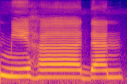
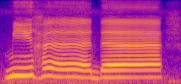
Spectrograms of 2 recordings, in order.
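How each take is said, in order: First: The word ends with a final n sound. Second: The word ends in a long vowel without n. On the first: The speaker calls it wrong. "bukan mihadan" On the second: The speaker calls it right. "Dibaca dua harokat atau satu ketukan. Mihada"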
